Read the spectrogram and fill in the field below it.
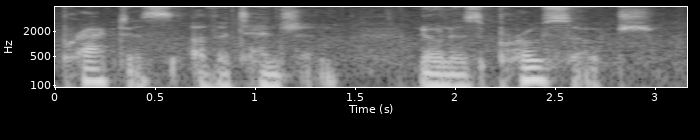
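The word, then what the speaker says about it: prosochē: Proos. The bridge between the morning's preparation and the evening's review is the momentto- moment practice of attention known as prooch pronounced pro.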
